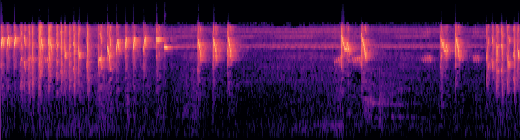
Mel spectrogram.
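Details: Kolibri ninja, or plain-throated sunbird, in clear-voiced 'full tembakan' song: rapid high twittering, then spaced pairs of sharp notes separated by quiet gaps, ending in renewed fast chatter.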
